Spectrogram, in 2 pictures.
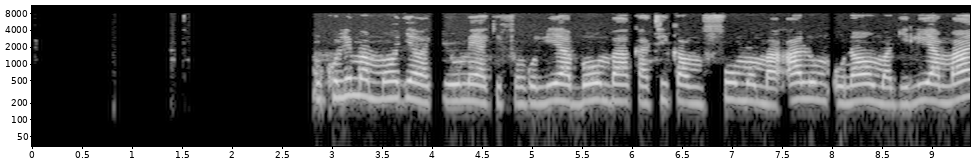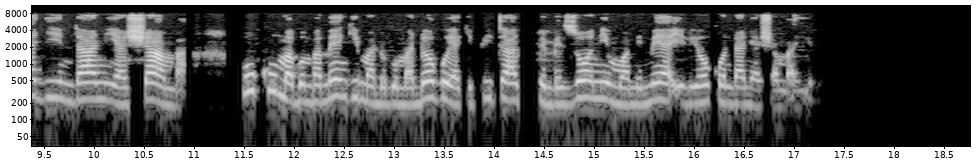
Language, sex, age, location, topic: Swahili, female, 25-35, Dar es Salaam, agriculture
